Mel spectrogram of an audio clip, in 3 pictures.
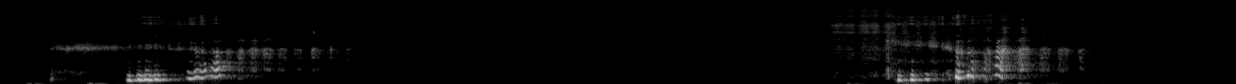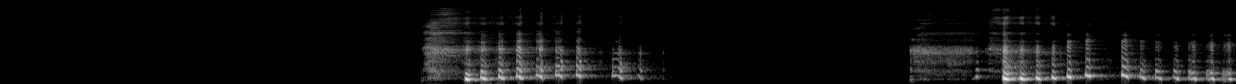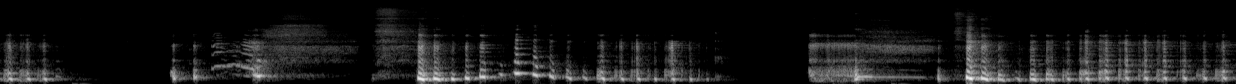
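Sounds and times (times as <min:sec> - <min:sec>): person laughing: 0:01.2 - 0:03.3, 0:08.4 - 0:10.8, 0:16.6 - 0:18.8, 0:21.9 - 0:25.4, 0:26.4 - 0:27.6, 0:28.5 - 0:31.9, 0:32.8 - 0:37.0.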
